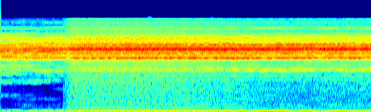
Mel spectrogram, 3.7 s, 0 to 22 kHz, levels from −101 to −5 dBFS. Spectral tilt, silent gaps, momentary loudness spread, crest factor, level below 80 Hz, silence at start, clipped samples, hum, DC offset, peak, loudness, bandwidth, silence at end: 4 dB/octave; none; 4 LU; 12 dB; -52 dBFS; 0 s; under 0.1%; none; 1%; -2 dBFS; -11 LUFS; 11.5 kHz; 0 s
